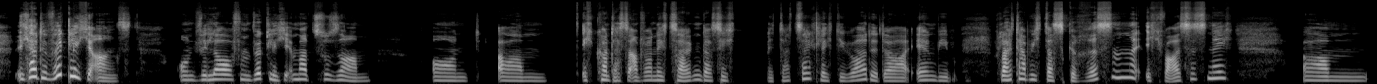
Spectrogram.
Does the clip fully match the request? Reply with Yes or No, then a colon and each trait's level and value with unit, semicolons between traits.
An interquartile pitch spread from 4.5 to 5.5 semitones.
Yes: average, 5.1 semitones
